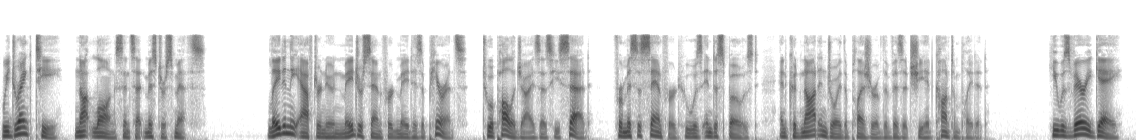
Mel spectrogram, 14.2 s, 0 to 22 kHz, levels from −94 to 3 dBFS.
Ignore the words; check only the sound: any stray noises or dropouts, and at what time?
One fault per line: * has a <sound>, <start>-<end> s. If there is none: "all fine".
all fine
